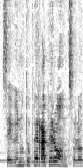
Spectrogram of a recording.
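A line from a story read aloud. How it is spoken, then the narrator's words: Witch shouting. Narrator (Italian): gridò la maga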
